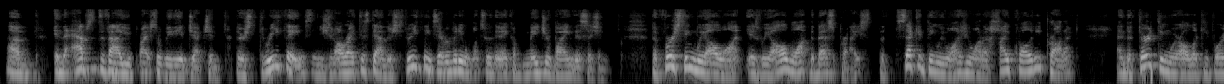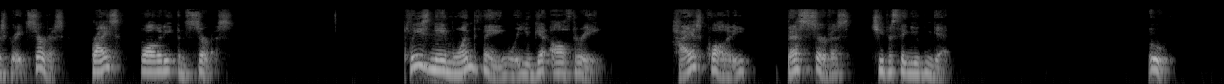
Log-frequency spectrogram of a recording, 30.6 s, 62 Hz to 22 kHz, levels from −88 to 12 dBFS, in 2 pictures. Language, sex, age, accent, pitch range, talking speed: English, male, 50-69, American, 135-190 Hz, 180 wpm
